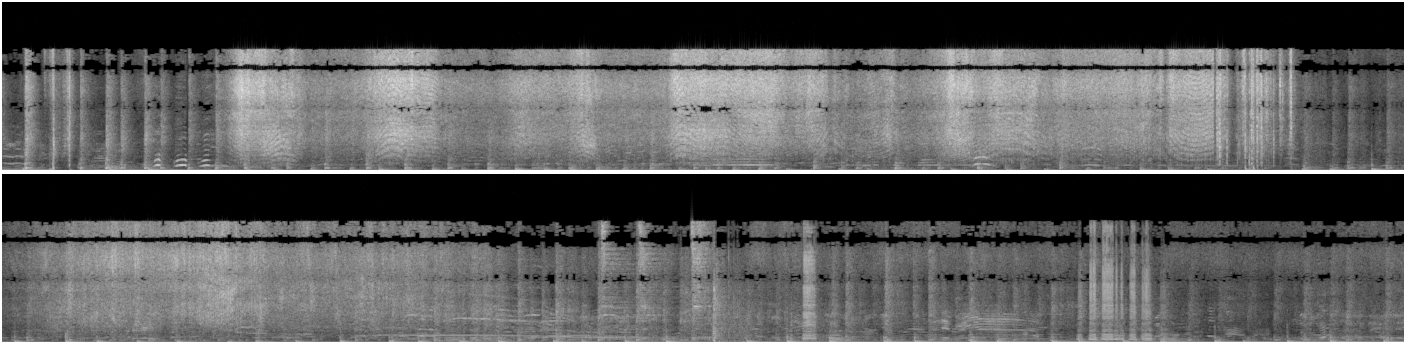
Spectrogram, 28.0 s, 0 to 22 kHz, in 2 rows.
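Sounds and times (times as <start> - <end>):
brass band with tuba and drums: 0.0 - 28.0
fireworks hissing crackle: 0.3 - 23.2
sharp firework crack: 0.4 - 1.2, 2.3 - 13.2, 14.3 - 18.9, 21.0 - 22.7.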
